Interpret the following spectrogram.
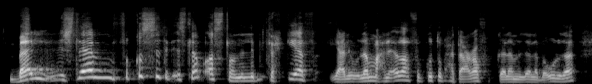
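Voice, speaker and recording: A man with an Alexandrian accent at a very fast pace, in a very clean recording with a silent background and a dry, close sound with no echo. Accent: Egyptian Arabic, Alexandrian. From Egypt, Alexandria. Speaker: online talk show host. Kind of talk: monologue lecture. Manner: casual, conversational.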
